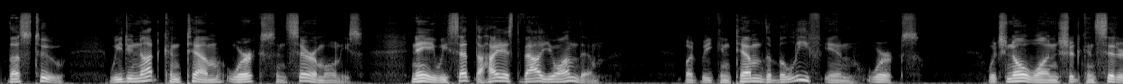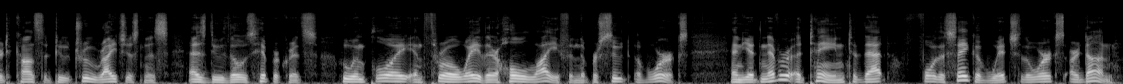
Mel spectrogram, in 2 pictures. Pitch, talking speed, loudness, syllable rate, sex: 115 Hz, 170 wpm, -18 LUFS, 4.9 syllables/s, male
